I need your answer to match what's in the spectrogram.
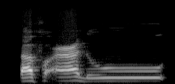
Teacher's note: आइन जो है ये हलक के दरमियान वाले हिस्से से अदा होगा। जब हम आइन को अदा करेंगे तो हमारा हलक थोड़ा सा घूमेगा। लाम को एक अलिफ तक खींच कर पढ़ेंगे क्योंकि यहाँ वाव मद्दा हो रहा है।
